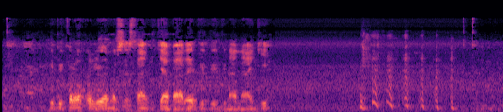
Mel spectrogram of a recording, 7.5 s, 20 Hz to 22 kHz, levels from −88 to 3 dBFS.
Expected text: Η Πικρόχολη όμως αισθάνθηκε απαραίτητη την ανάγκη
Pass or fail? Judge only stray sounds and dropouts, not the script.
fail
